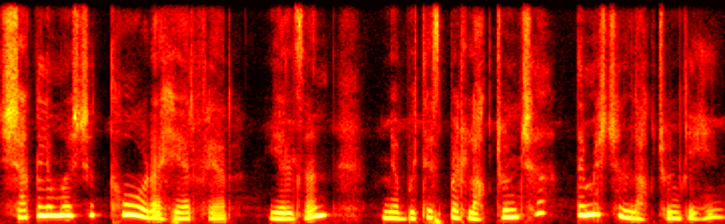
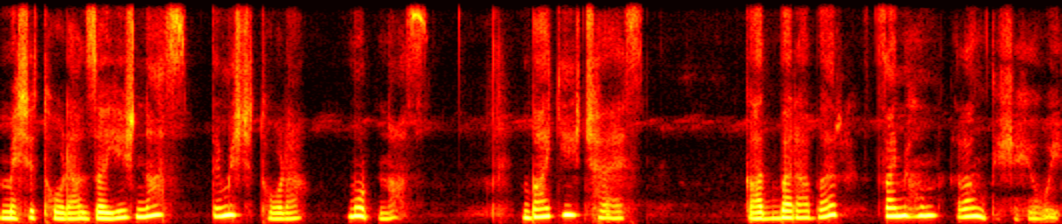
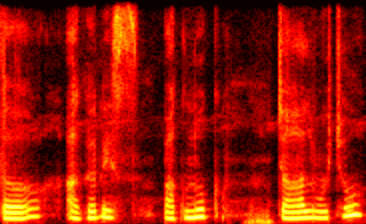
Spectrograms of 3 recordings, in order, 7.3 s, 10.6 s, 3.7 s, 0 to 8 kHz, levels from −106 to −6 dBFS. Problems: none marked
